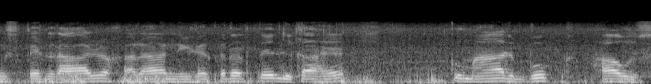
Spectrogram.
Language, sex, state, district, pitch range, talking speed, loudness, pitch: Hindi, male, Uttar Pradesh, Lucknow, 125-135 Hz, 110 wpm, -15 LUFS, 130 Hz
